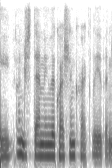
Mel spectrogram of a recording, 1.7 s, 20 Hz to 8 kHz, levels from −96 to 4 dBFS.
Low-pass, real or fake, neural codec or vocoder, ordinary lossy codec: 7.2 kHz; real; none; Opus, 32 kbps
